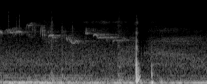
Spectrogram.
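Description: A small bird chirps a short run of high notes stepping downward, over a steady low rumble. A single sharp click comes about a second and a half in.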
